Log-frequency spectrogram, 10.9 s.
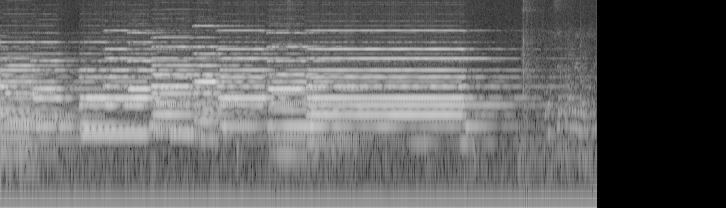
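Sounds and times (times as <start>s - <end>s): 
organs: 0.0s - 8.6s
bombarde: 0.0s - 9.0s.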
